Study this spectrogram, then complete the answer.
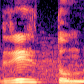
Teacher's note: اور یہ را ساکن ما قبل کسرہ ہے تو را باریک ادا ہوگا ، رِرْتُم رِر کر کے نہیں ادا کرنا، رِرْتُم میم پہ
